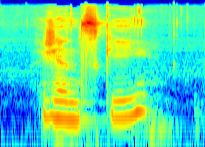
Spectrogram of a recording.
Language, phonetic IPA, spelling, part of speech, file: Czech, [ˈʒɛnskiː], ženský, adjective, Cs-ženský.ogg
- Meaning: 1. feminine 2. female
